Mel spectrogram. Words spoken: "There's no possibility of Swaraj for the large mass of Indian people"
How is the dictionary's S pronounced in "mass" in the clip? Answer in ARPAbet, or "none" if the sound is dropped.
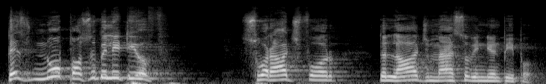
S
